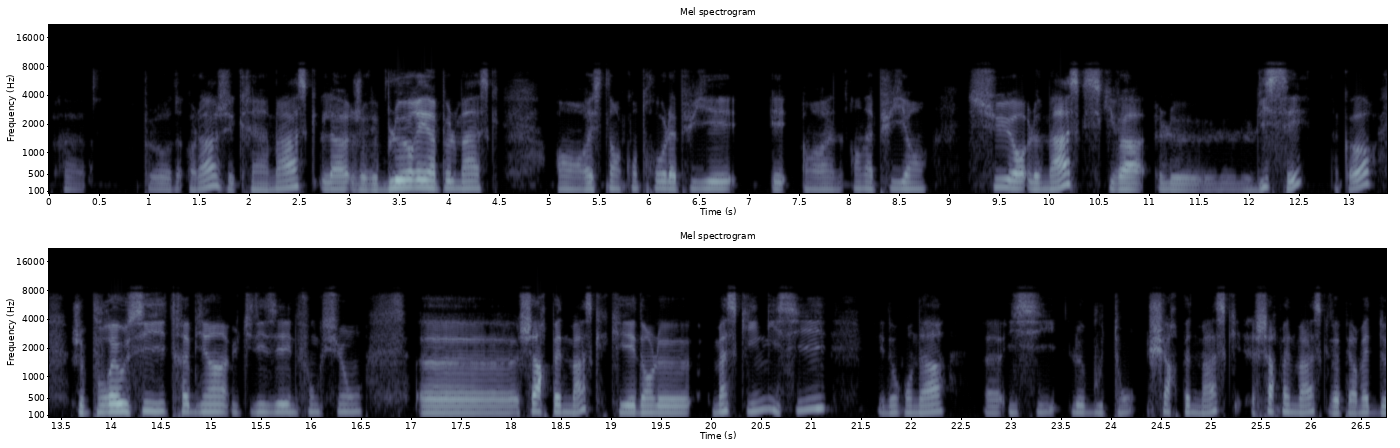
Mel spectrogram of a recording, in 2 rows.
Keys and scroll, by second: 0.4 space.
